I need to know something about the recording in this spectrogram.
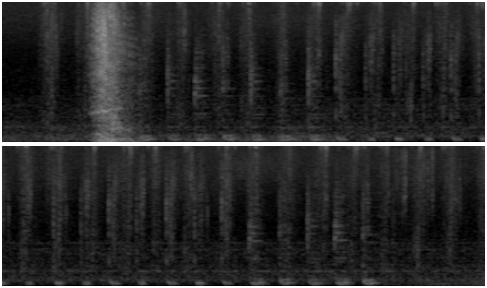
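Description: Quick footsteps thud on a hard metal floor.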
